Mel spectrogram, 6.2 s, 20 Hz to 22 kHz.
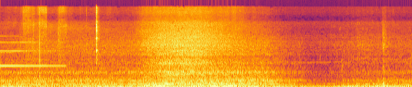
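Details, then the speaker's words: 1999 Dodge Durango SLT that sat 14 years, after reinstalling the exhaust manifold and plug wires: uneven, lumpy idle with a stumble that persists through a brief rev. Misfire; the owner believes two plug wires are swapped and thinks it is the rear two. "like it's missing I got I definitely got two backwards um and it's definitely the rear two I got backwards"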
